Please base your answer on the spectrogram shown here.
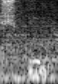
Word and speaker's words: spool: This hose is wrapped around a spool. How do you pronounce it? Spool. Use the long oo like pool and cool, followed by the dark L.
